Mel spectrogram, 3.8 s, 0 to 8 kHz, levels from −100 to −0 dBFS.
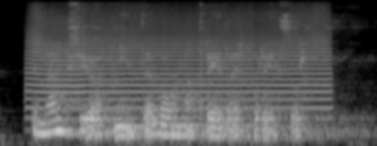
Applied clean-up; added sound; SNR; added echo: none; Trumpet; 10 dB; reverberation time 2.1 s.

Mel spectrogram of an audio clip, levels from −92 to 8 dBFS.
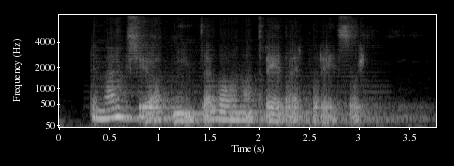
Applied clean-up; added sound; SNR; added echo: neural separator model SepFormer DNS4.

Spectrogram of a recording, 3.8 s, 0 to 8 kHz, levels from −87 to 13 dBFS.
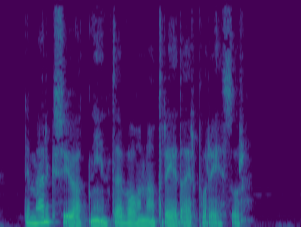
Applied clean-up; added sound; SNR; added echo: none; none; none; none.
